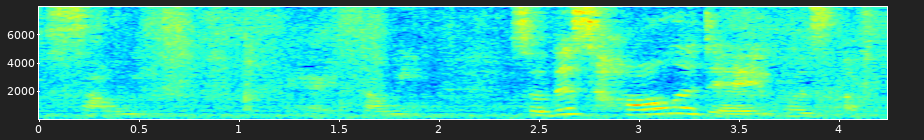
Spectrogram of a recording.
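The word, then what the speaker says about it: Samhain: s a m h i n but it's pronounced sa okay sawi so this holiday was a festival okay a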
